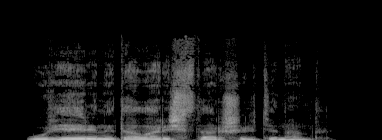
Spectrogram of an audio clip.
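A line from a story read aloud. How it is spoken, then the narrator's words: Heavy sigh, scout. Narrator (Russian): тяжело вздохнул разведчик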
